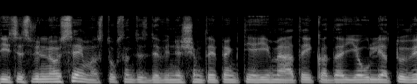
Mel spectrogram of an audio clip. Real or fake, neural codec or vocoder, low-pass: real; none; 9.9 kHz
